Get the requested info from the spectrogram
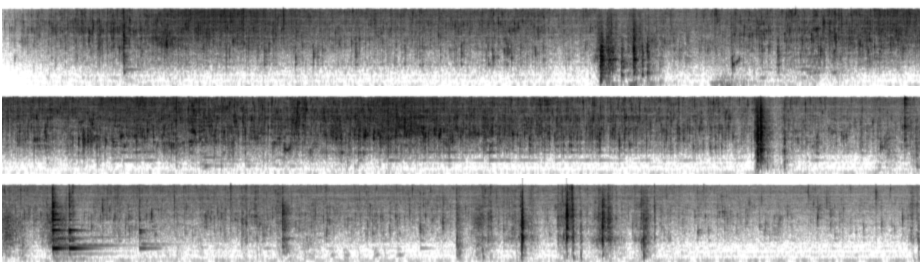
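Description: Flour-dredged pork steaks frying in hot oil: a steady sizzle that eases somewhat in the second half, with occasional sharp knocks and clinks of a utensil or the pan.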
